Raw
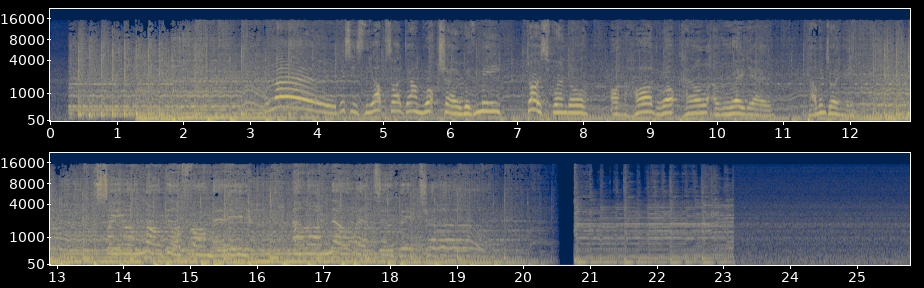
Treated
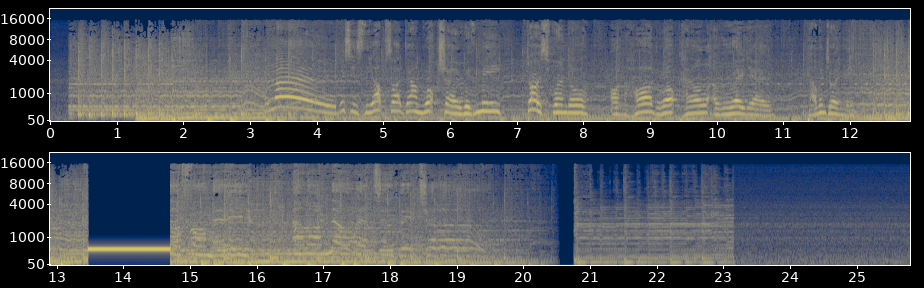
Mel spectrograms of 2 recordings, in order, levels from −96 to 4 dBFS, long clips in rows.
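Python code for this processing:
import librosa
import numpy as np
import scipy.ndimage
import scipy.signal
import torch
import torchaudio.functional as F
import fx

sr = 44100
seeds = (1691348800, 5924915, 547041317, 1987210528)

y = fx.high_shelf(x, sr, hz=3000.0, db=-11.5, at=(2.14, 2.65), fade=0.02)
y = fx.edit(y, sr, fx.bleep(start_s=13.46, length_s=1.24, hz=489.0, db=-10.5), tone=tone)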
